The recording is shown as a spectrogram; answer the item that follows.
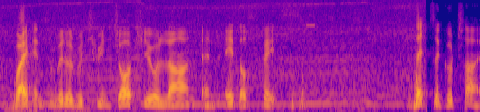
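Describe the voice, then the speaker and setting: A man speaks at a moderate pace in a non-native accent, his pitch medium with ordinary variation. Noticeable background noise sits behind him. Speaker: sim racing league commentator. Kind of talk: live commentary. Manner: halting, many fillers. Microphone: poor audio quality.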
